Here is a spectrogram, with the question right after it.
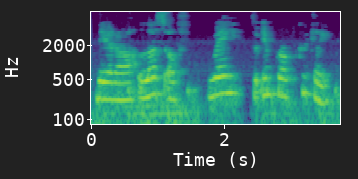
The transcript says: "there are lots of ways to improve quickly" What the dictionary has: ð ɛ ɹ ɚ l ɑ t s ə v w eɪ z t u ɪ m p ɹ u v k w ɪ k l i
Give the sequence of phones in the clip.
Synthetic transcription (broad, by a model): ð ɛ ɹ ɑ l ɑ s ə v w eɪ t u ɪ m p ɹ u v k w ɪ k l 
